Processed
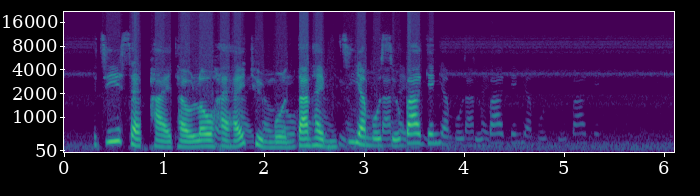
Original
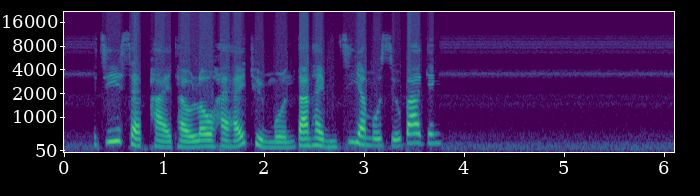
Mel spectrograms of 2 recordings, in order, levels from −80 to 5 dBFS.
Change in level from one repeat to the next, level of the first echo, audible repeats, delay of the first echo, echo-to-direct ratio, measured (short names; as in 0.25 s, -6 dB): -11.5 dB, -21.0 dB, 2, 0.829 s, -20.5 dB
